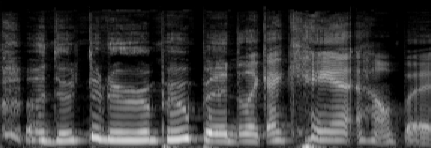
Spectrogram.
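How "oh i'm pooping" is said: loud, silly, dim-witted dopey dog voice. Showing the voice they make whenever they see a dog pooping: voicing a pooping dog. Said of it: "I instantly make this voice".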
